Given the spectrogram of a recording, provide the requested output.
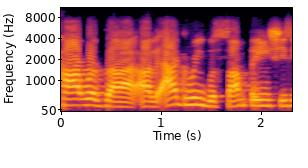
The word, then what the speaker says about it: Shahrazad Ali: As far as the sister Shirazi, how you pronounce her name? Ali. Shahrazad Ali. Shahrazad Ali.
